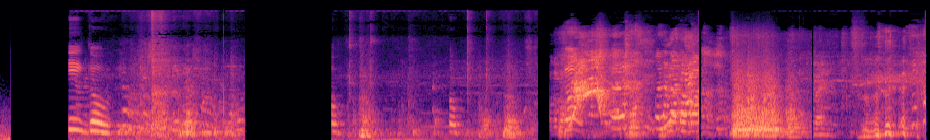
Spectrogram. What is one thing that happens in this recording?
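Teenage boys and girls shout excitedly close by.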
